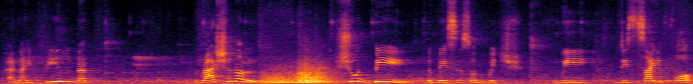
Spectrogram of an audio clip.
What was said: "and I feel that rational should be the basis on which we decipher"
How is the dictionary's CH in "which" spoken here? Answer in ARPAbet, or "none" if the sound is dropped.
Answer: CH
